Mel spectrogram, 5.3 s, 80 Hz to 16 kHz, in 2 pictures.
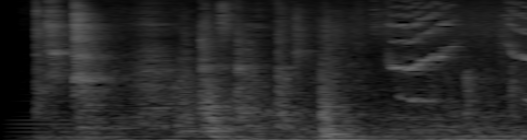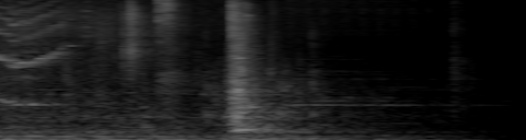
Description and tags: elevator door open 6a
The sound of a typical elevator door opening. Recorded at the Queensland Conservatorium with the Zoom H6 XY module.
